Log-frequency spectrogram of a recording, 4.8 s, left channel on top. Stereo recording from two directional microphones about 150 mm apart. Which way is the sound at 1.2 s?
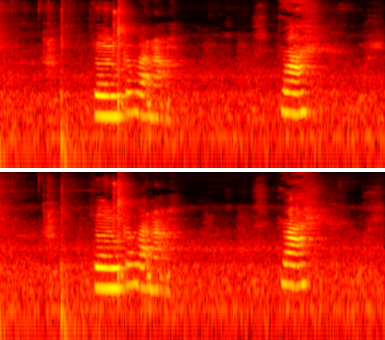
5° right (ahead or behind).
